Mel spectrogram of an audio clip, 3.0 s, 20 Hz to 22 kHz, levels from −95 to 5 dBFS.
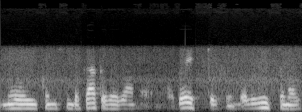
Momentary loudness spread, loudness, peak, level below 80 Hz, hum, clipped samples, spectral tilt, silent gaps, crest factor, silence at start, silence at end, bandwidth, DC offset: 11 LU; -16 LUFS; -2 dBFS; -68 dBFS; none; under 0.1%; -10.5 dB/octave; none; 14 dB; 0 s; 0 s; 4.2 kHz; under 0.1%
